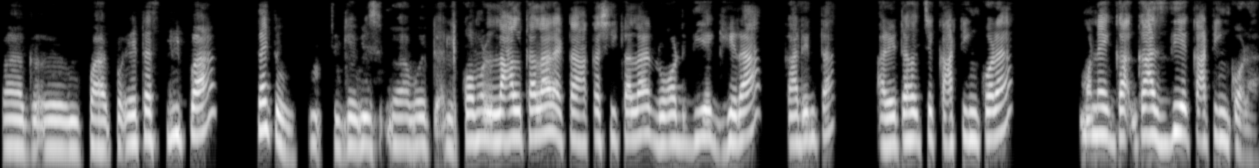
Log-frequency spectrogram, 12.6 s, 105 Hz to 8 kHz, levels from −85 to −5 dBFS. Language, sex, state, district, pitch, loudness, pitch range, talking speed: Bengali, female, West Bengal, Dakshin Dinajpur, 220 Hz, -17 LUFS, 195-235 Hz, 135 wpm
